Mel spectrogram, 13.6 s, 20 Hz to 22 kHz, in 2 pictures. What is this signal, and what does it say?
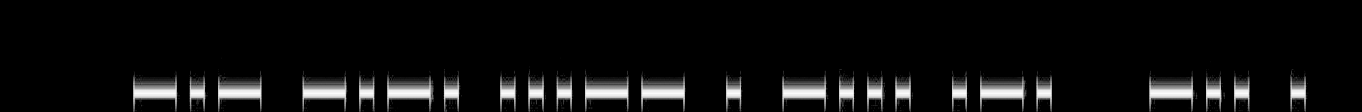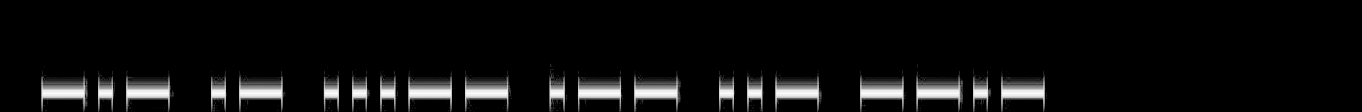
Morse code, heard as a keyed tone, about 17 wpm, 700 Hz. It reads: KC3EBR DE KA3WUQ
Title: USA Callsign DE Callsign - 6 Characters - 17wpm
